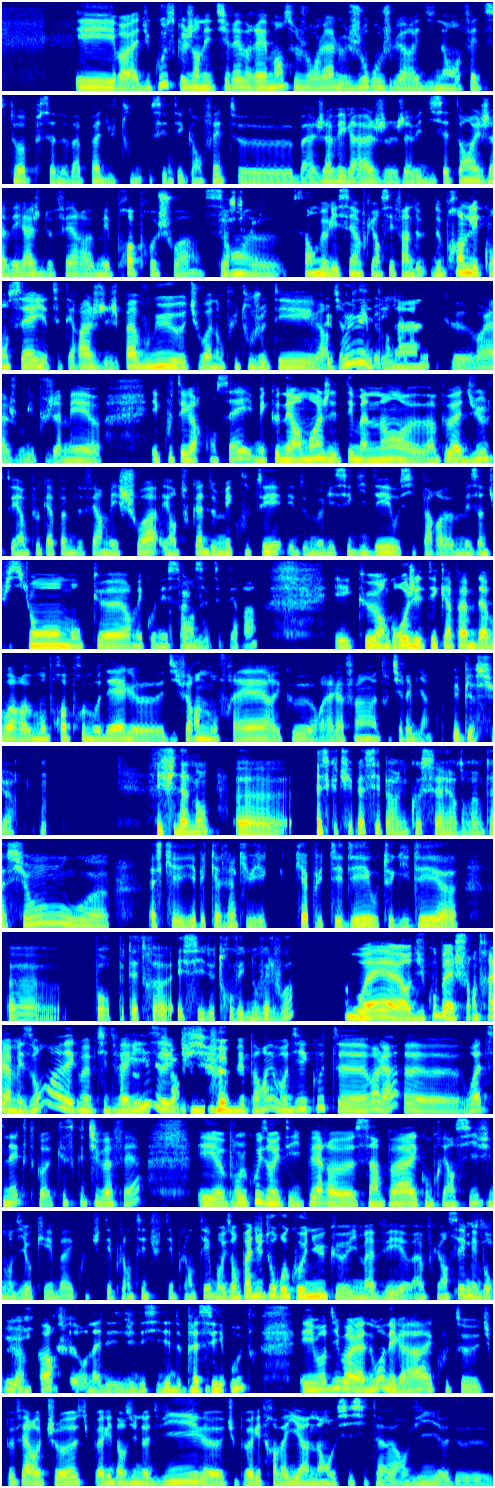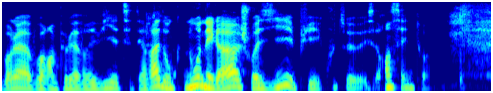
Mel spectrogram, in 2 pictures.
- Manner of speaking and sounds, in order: tapping; laughing while speaking: "heu, mes parents"; in English: "what's next ?"; chuckle; laughing while speaking: "décidé de passer outre"
- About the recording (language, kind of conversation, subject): French, podcast, Quand as-tu pris une décision que tu regrettes, et qu’en as-tu tiré ?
